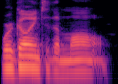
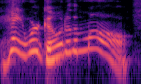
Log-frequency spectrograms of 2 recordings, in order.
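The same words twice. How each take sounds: First: Said in the usual way. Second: Very high, chirpy sustained call; hammed-up movie line. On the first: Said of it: "when the guy's like". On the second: Imitating the guy announcing the mall trip, hammed-up high chirp. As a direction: imitate him in a silly high, over-eager voice. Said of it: "the way he said it was like".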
